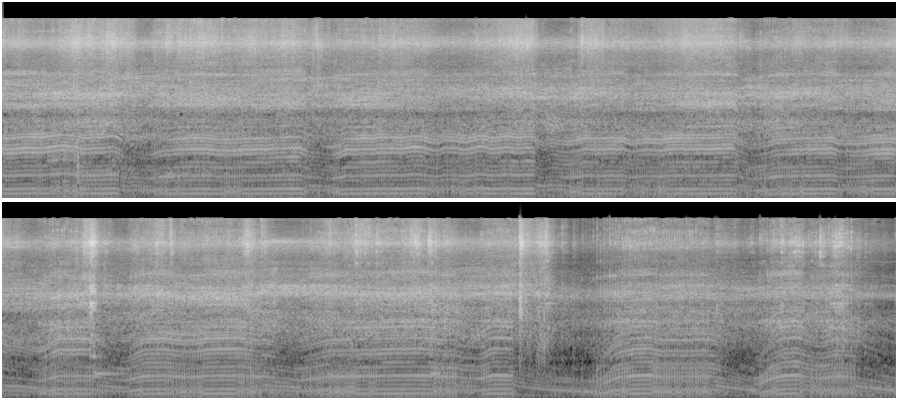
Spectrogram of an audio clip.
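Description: A string trimmer whips through grass and weeds.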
